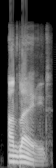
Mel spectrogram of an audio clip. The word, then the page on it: unlade: British English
